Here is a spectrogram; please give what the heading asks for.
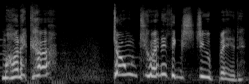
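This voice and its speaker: A woman playing a proud, brisk, exacting young female chef in a video game. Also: very high-pitched, big pitch swings, a bit bright, soft background music, full character voice. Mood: alarmed, indignant.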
